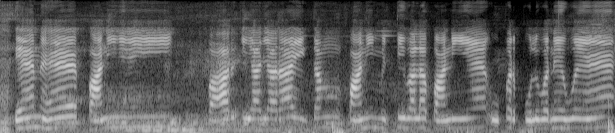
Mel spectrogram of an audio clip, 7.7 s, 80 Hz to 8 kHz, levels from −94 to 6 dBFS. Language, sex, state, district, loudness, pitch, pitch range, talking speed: Hindi, male, Haryana, Jhajjar, -18 LUFS, 200 Hz, 185-210 Hz, 150 wpm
